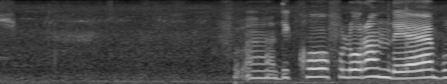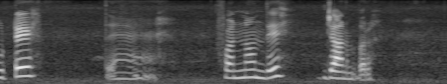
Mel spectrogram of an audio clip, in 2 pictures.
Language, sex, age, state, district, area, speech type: Dogri, female, 30-45, Jammu and Kashmir, Kathua, rural, spontaneous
